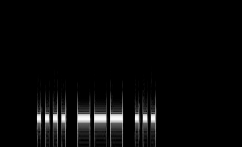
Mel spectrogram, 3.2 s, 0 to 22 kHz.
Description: Morse code, heard as a keyed tone, about 22 wpm, 700 Hz. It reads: HOS
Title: Top Three Letter Combinations in Words 22wpm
